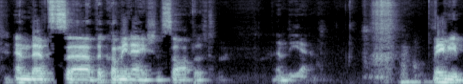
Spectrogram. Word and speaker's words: Sortledton: Yeah, it's sorted. It comes from being sorted, sorted. And it's basically a simpleton idea, it's very simple. It's and that's the combination Sortledton in the end.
